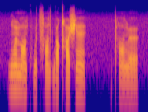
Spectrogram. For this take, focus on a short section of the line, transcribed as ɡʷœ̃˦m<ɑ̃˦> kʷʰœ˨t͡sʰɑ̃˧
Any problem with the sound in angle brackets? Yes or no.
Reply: yes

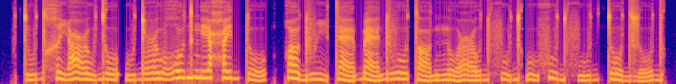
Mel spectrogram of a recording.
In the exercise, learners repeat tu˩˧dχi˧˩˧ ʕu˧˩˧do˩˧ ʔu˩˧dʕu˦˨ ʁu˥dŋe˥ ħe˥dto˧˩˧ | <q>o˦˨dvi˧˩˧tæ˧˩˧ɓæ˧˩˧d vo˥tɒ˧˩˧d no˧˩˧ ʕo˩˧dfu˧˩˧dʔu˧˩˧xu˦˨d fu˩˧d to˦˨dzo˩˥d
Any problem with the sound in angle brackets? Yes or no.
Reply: no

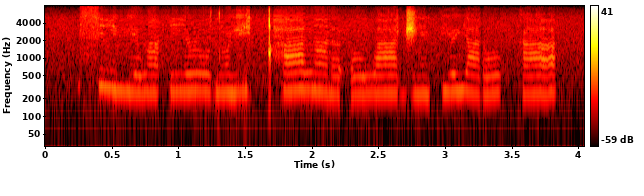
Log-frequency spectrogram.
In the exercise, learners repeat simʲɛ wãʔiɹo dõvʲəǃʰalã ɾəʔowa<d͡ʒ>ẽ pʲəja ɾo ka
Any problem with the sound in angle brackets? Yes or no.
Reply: no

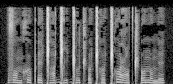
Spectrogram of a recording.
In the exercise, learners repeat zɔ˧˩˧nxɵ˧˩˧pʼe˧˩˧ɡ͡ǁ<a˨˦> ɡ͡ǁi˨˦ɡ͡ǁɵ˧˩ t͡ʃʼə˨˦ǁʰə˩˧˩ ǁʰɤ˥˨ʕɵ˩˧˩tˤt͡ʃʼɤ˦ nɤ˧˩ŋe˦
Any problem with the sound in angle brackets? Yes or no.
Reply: no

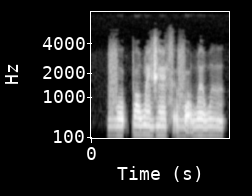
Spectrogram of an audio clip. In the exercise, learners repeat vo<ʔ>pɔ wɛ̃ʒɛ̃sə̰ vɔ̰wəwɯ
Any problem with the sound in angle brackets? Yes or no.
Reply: no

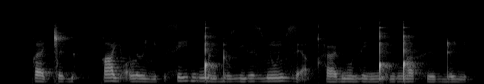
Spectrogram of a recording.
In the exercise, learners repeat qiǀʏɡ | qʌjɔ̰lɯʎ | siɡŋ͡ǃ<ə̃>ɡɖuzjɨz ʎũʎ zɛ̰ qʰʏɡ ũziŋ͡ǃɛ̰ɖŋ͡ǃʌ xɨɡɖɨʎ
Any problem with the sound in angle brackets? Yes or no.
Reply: no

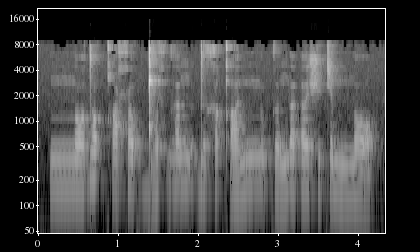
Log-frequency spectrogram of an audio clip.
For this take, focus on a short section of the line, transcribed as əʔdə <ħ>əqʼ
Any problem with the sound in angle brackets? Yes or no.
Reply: yes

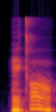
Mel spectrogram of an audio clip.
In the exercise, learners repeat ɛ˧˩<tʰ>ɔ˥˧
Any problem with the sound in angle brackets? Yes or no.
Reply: no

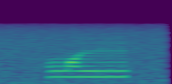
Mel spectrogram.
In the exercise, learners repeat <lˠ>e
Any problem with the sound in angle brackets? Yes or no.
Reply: no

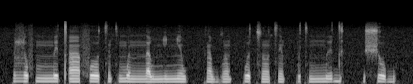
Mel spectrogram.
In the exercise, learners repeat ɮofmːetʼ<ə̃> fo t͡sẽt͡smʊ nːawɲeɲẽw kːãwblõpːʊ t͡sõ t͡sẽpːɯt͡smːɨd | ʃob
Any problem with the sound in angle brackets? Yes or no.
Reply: yes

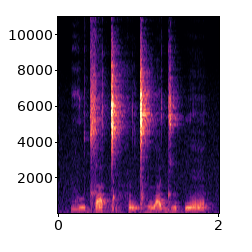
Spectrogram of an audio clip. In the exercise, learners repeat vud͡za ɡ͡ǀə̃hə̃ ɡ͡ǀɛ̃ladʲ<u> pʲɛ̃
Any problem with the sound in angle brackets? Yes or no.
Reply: no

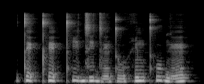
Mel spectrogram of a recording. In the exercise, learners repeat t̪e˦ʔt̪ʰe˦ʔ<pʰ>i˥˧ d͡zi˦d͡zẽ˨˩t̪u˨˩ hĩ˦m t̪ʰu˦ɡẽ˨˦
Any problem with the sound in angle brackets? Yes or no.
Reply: yes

